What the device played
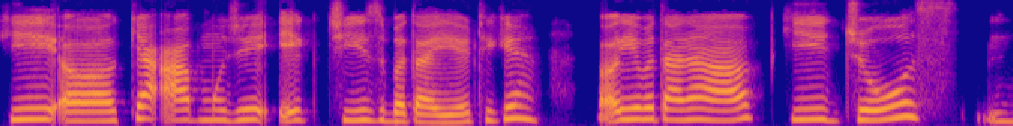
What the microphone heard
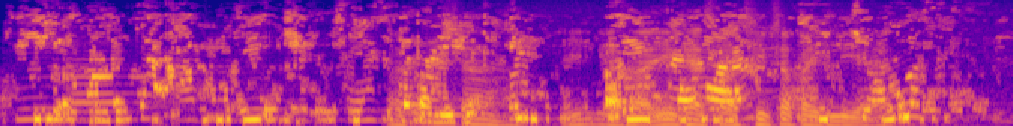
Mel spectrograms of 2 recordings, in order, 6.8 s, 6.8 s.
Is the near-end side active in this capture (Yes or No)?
Yes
